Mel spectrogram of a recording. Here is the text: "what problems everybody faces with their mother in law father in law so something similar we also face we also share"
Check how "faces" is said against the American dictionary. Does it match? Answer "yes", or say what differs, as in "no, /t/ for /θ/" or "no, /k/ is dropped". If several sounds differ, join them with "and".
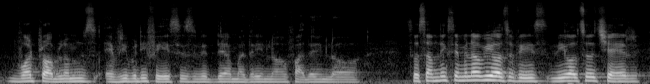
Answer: yes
